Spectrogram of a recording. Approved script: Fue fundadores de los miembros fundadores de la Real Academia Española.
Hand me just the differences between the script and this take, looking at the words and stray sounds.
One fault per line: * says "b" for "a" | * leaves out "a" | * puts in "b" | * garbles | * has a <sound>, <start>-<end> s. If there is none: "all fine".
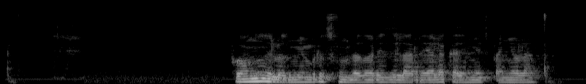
* says "uno" for "fundadores"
